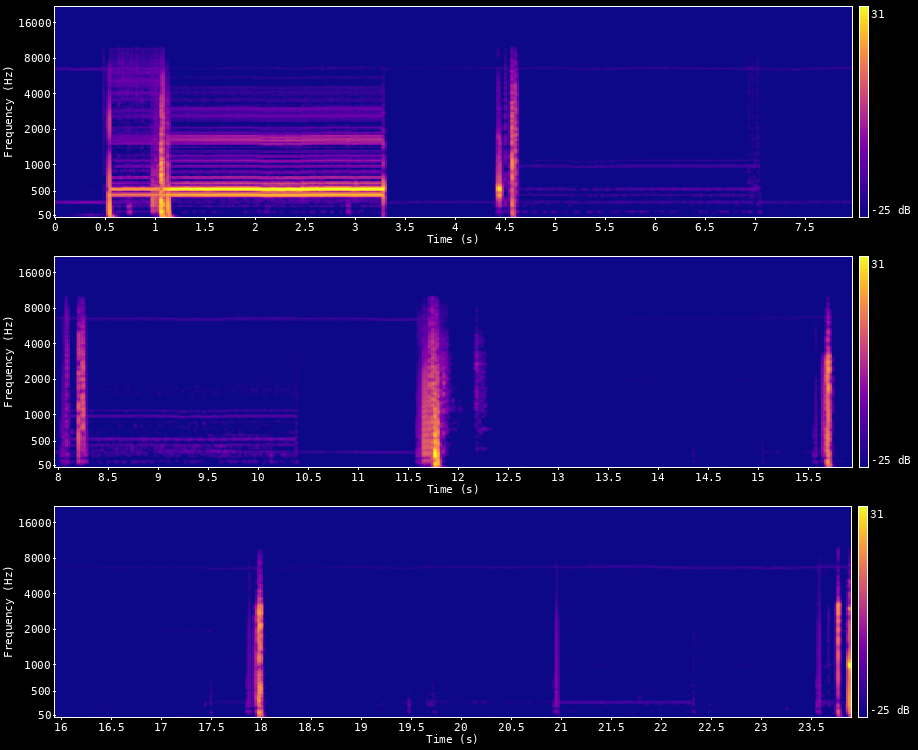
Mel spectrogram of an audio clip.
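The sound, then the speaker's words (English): Telephone company test line tone: a loud steady tone holds for about three seconds and ends abruptly. Sparse clicks and a faint low hum follow across the rest of the line. “Oh, that was a phone company test line.”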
